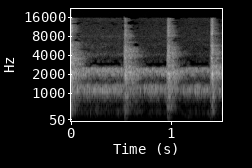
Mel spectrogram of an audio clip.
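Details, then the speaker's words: Alfa Romeo Stelvio Quadrifoglio with its battery depleted after four days parked, on a CTEK trickle charger: no engine running, sharp even clicks about twice a second as the initial low voltage seemingly makes the car tick and the interior lights flash. Relay ticking. "but what happened was it just started that it was just you know it would just tick"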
